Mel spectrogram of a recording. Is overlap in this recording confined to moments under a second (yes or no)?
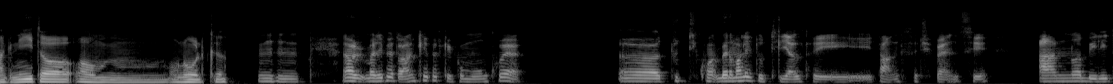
yes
